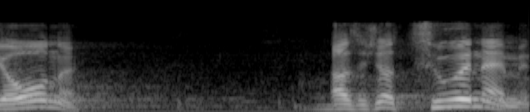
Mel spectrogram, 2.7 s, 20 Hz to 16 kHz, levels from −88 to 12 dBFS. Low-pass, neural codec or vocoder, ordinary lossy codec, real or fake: 7.2 kHz; none; none; real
